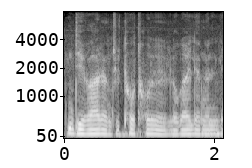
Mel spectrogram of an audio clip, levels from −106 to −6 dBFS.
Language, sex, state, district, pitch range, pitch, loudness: Wancho, male, Arunachal Pradesh, Longding, 100-110 Hz, 105 Hz, -18 LUFS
